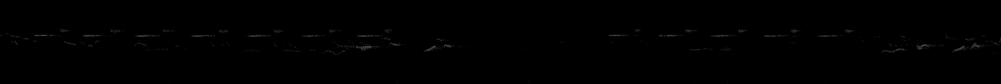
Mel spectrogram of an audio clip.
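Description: Faint birdsong: one bird repeats a short high note about twice a second, breaking off midway through and then resuming, amid scattered chirps of other birds.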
